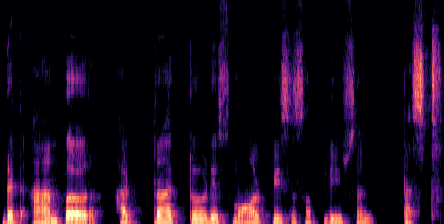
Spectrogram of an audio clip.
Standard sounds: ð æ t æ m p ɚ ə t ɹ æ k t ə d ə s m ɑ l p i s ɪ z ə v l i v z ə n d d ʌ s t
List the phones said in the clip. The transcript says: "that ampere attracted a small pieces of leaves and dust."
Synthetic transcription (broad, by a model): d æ t æ m p ɚ ə t ɹ æ k t ə d s m ɑ l p i s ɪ s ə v l i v s ə n d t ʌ s t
